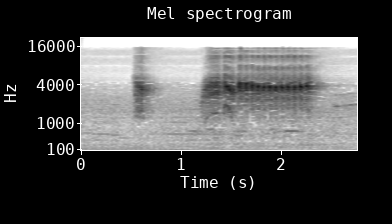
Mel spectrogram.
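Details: Bird called kaso-kaso, kidangan or tepus glagah, recorded as a master song for training: one brief sharp note, then a fast, even trill of about a dozen pulses lasting roughly one second.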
